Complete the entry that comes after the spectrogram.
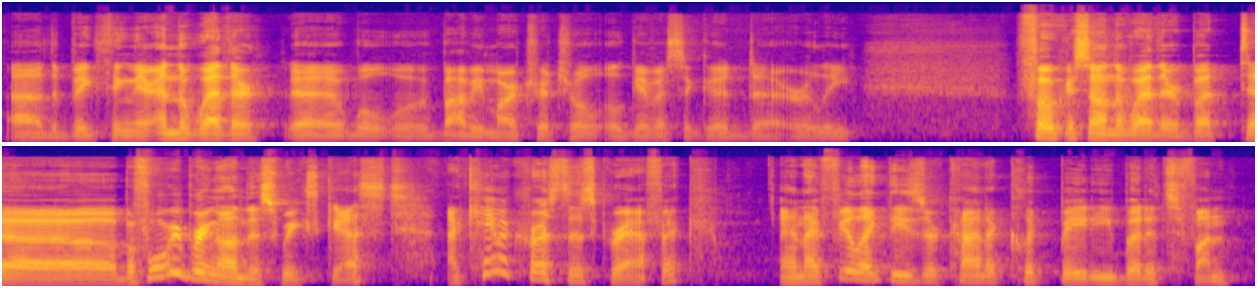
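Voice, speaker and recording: A man's voice: lowish voice, very animated, brisk, fairly bright tone. A man hosting a casual chat podcast, talking in a rambling, hesitant way and often interrupting himself. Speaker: podcast host.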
